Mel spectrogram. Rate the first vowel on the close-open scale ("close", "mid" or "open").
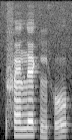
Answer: mid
